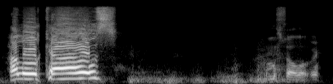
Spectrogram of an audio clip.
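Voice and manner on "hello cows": slow, drawn-out, loud high call across a field; sing-song hello to cattle; calling the cows. Real, not acted. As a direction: stretch it out to reach the herd.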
